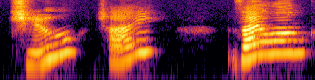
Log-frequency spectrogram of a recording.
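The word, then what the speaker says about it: Qiu Xiaolong: of Two Cities by so Q's are pronounced CH so Chu chai xylon um I looked it out before and I keep just every time I see it I can't because the way it's pronounced doesn't match the way it looks so anyway um by this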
